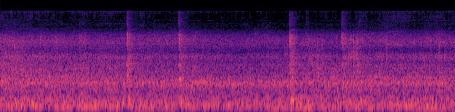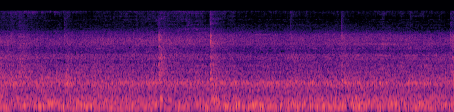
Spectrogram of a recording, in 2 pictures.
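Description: Passenger train coaches rolling slowly past: a steady rumble of steel wheels on the rails, with sharp clacks, mostly in pairs about half a second apart, as the wheelsets cross rail joints.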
